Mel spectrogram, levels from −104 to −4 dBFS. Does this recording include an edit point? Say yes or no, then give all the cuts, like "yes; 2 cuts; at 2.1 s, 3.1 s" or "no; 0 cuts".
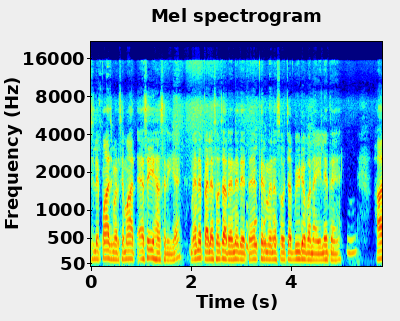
no; 0 cuts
